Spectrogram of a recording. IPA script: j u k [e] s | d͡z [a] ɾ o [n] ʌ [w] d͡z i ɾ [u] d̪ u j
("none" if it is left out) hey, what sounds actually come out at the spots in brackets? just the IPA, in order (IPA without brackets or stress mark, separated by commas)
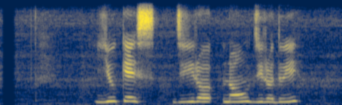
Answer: e, i, n, w, o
